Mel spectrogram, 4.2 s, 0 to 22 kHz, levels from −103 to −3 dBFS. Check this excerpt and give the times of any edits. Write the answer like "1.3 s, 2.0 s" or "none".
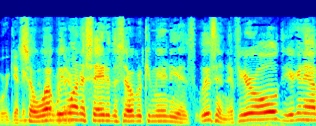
none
